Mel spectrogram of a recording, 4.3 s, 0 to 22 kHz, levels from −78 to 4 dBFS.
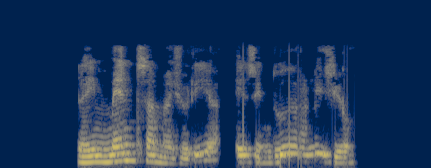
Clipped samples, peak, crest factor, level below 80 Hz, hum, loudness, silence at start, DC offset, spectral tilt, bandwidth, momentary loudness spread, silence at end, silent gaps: under 0.1%; -2 dBFS; 18 dB; -56 dBFS; none; -18 LUFS; 0.75 s; under 0.1%; -6 dB/octave; 7.6 kHz; 7 LU; 0.8 s; 2.26-2.33 s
